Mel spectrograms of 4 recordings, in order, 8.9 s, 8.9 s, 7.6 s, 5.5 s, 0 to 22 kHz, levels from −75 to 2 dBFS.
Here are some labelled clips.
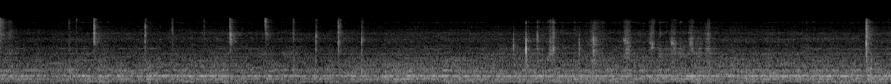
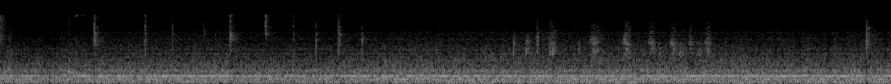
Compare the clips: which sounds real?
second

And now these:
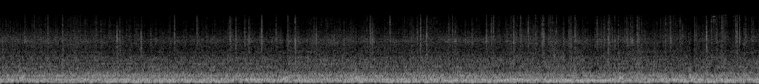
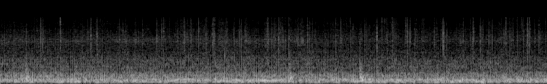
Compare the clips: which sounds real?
first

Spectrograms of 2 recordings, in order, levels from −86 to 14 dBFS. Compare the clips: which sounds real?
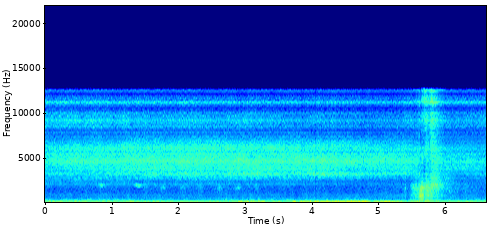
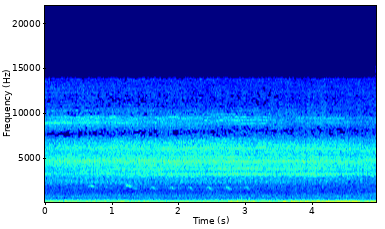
second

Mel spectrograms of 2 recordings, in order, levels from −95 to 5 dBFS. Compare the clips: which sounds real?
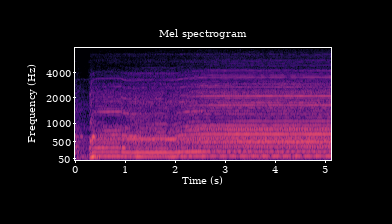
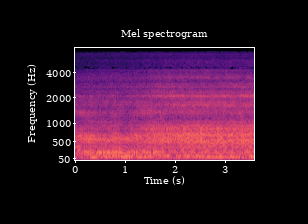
first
